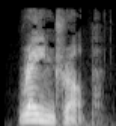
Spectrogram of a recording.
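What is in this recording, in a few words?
"rain drop", British English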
